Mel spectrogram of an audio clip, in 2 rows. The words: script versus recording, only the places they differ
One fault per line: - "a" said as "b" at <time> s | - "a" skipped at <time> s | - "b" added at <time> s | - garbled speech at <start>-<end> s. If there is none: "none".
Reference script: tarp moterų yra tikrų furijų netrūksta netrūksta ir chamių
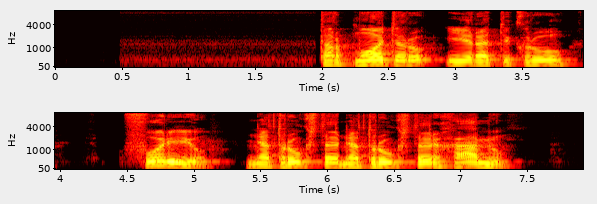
none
